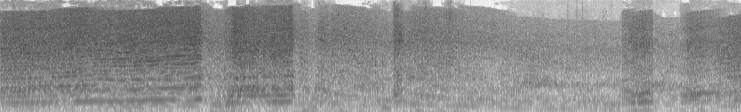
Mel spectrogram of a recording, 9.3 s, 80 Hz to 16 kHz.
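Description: A 1970s Formula 1 car in Assetto Corsa, its loud high-revving engine dropping pitch through downshifts to first gear, with revs swooping up and down between shifts.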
